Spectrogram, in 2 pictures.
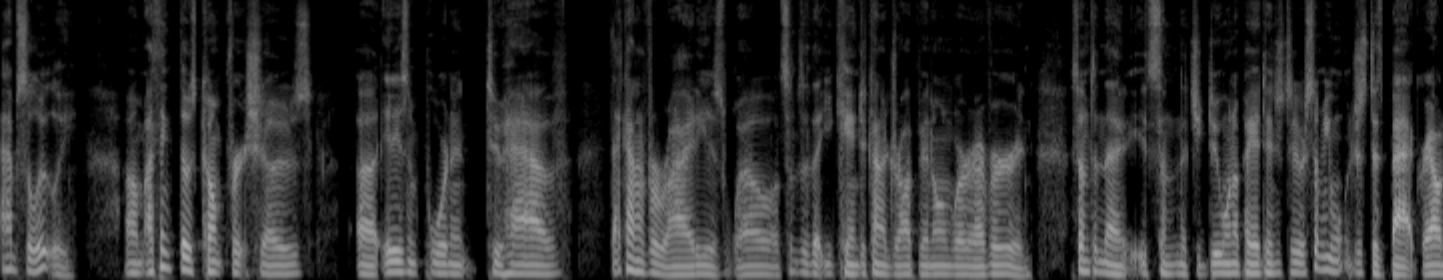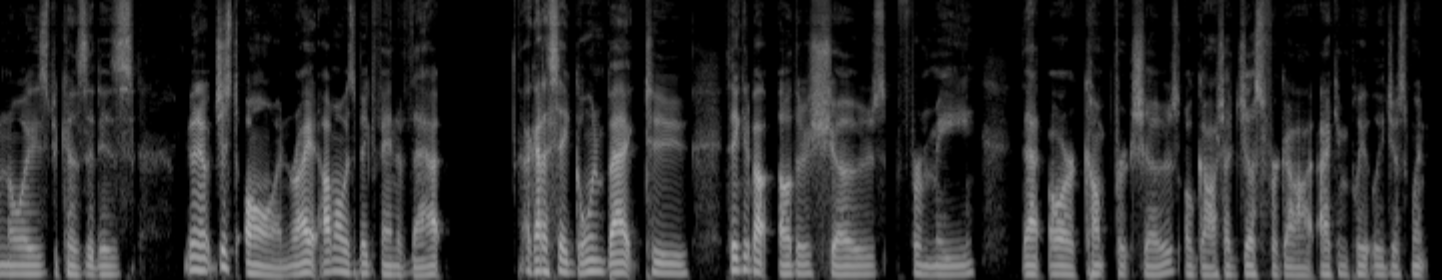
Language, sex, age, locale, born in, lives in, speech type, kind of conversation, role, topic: English, male, 25-29, en-US, United States, United States, conversation, unstructured, none, Which comfort shows do you rewatch, why do they soothe you, and what do they reveal about you?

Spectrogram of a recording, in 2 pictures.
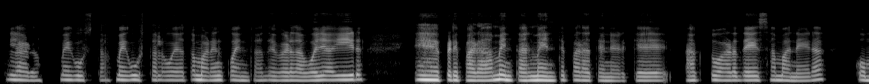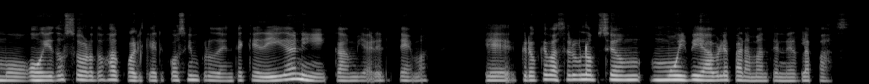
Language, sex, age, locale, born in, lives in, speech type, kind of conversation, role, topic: Spanish, female, 45-49, es-VE, Venezuela, United States, conversation, advice, user, ¿Cómo puedo manejar que mi familia me juzgue y me haga sentir incompetente en las reuniones?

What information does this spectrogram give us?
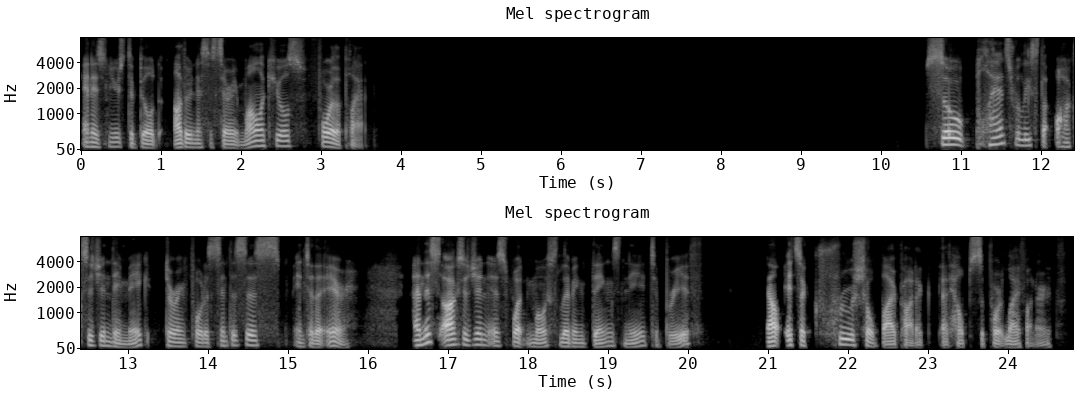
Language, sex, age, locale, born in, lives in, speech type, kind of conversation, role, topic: English, male, 20-24, en-US, United States, United States, read, expert-assistant, expert, How does the process of photosynthesis work in plants?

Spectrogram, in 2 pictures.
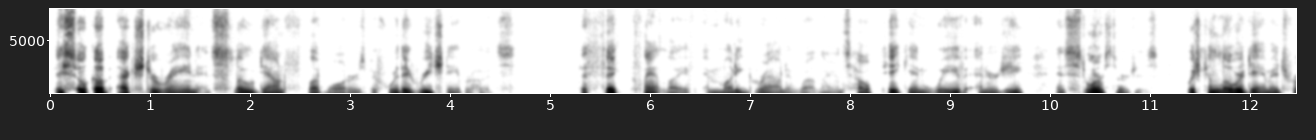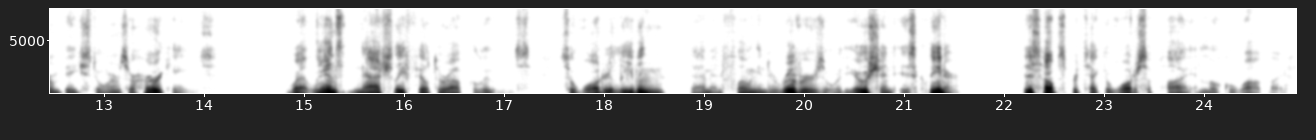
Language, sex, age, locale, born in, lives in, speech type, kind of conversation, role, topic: English, male, 30-34, en-US, United States, United States, read, expert-assistant, expert, What is the water cycle, and how does it work?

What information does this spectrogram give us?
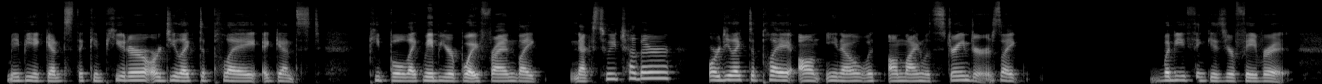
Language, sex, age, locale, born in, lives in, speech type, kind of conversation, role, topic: English, female, 40-44, en-US, United States, United States, conversation, podcast, host, How has your favorite hobby shaped your life or perspective?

